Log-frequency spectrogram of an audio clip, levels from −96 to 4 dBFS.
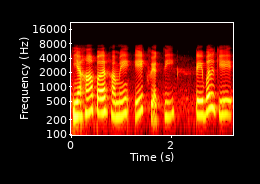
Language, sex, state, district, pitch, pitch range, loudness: Hindi, male, Madhya Pradesh, Dhar, 265 Hz, 250-295 Hz, -14 LUFS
